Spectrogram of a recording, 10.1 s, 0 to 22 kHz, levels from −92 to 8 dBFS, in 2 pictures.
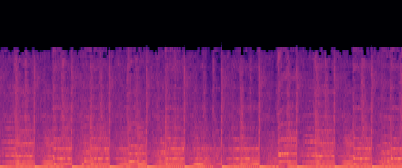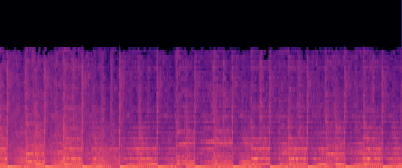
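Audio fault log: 6.59 to 10.06 s, channel delay (comb filtering): one channel begins arriving later than the other, by roughly 1.5 ms, and when the two are combined to mono the shared content cancels at evenly spaced frequencies, the first notch falling near 300 Hz with further notches repeating above it. Because the offset holds steady, the notches stay fixed rather than sweeping, so from 6.59 s to the end the sound turns hollow and phasey, thinner in body than before.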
